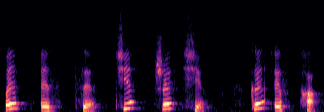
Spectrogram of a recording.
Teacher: глухие согласные это псс ччч кфх состоят только из шума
